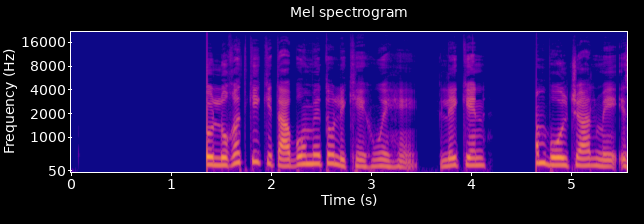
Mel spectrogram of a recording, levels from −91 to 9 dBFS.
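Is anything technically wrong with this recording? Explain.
Yes. There is a clipped start after a pause at 1.19 to 1.36 s and again at 4.48 to 4.65 s. The output device sleeps through the silence and takes about 170 ms to wake, so the speech begins abruptly without its first sounds. The waveform shows flat silence, then a sudden full-level onset with no build-up.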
